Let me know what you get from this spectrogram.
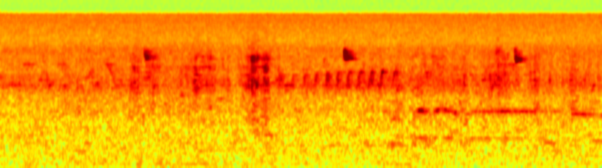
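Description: Near silence with faint birdsong: scattered high chirps and trills, two sharper chirps standing out about three and a half and five seconds in.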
